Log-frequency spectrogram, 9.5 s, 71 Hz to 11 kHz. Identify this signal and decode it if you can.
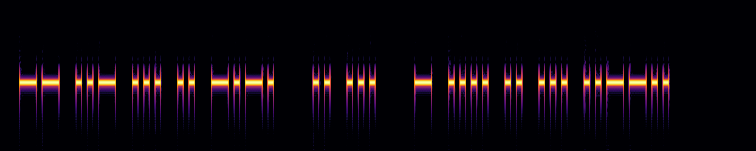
Morse code, heard as a keyed tone, about 17 wpm, 700 Hz. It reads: MUSIC IS THIS?
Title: Sentences from Top 1000 Words - Review Part 1 - 17wpm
